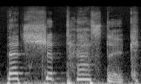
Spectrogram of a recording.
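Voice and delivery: slow, savoring the made-up word; drawn-out mock word. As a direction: stretch it out for laughs. Coining a silly word slowly.

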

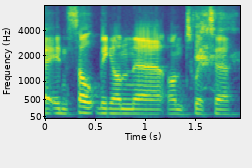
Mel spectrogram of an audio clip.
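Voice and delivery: ordinary talk, nothing marked

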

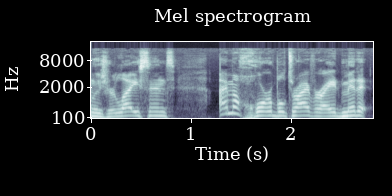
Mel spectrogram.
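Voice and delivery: usual speaking voice

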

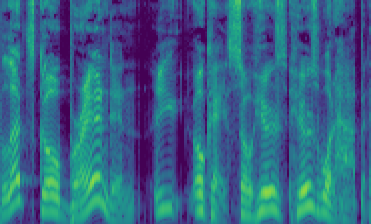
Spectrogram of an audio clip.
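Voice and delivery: high, loud mock excitement; imitating giddy grandfather. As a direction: gush it as a delighted grandpa bursting to explain. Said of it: "He was so happy".

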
